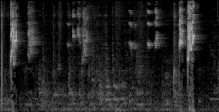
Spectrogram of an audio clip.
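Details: Chirping lovebirds in the morning, a gray one ready to lay eggs and a yellow-green one: sharp shrill squawks open and close a run of quick, ringing high chirps repeated in pairs.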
